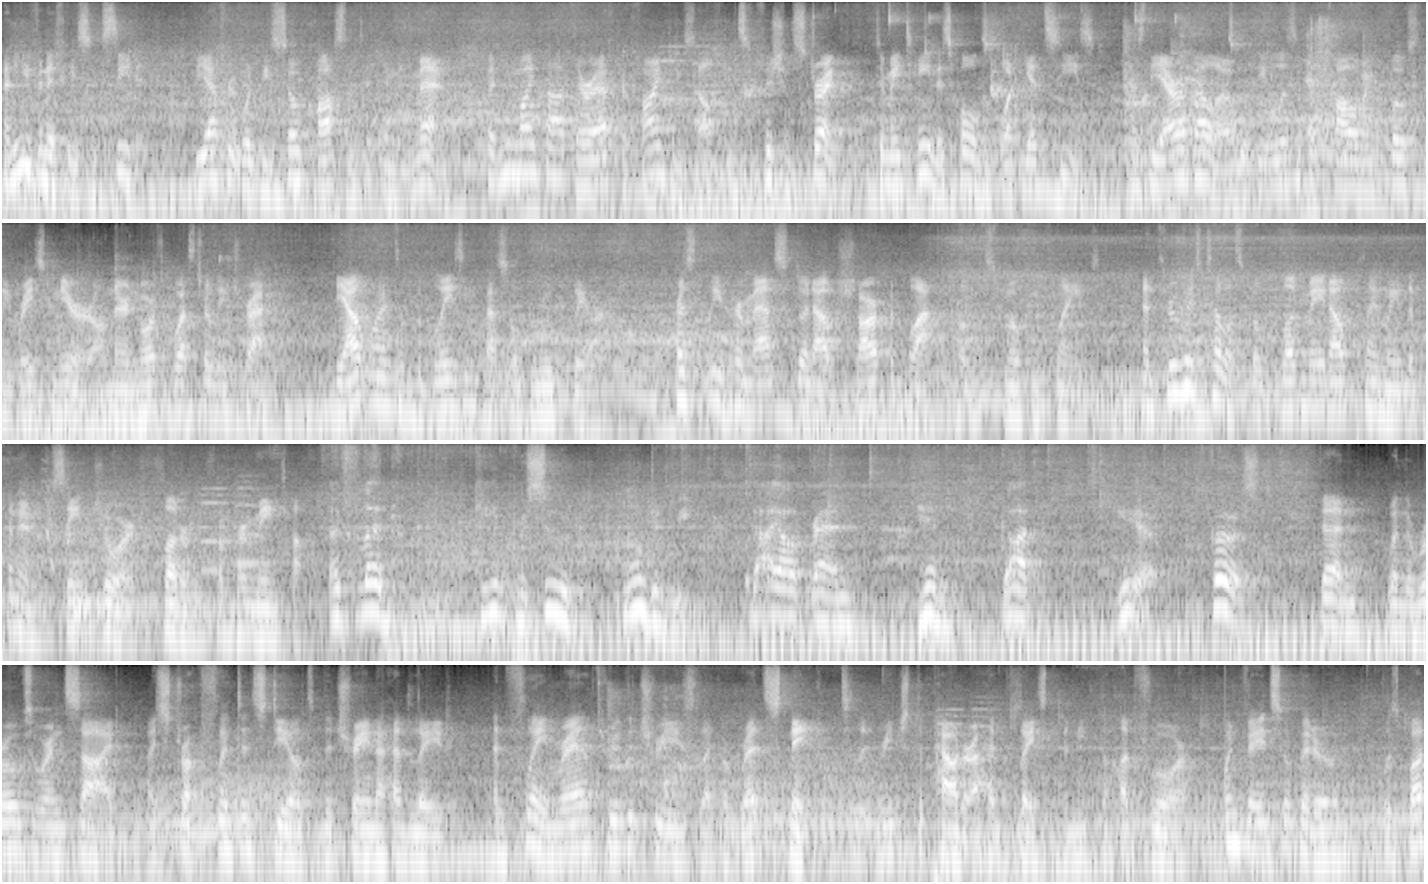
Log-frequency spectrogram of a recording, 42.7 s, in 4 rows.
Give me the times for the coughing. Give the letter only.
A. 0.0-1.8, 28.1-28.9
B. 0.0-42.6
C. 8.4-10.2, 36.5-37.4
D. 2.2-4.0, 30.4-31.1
C.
